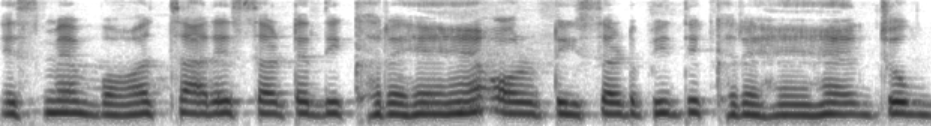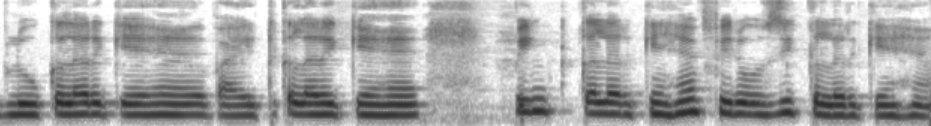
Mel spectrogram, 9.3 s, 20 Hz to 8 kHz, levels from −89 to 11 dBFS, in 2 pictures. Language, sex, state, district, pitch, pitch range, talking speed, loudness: Hindi, female, Jharkhand, Deoghar, 220 Hz, 210-235 Hz, 200 wpm, -14 LUFS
